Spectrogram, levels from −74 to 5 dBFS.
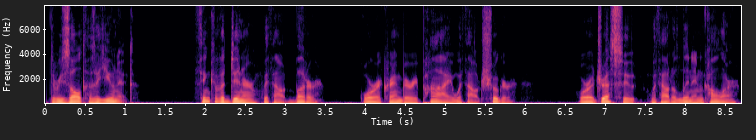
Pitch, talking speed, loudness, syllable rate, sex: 95 Hz, 170 wpm, -17 LUFS, 5.6 syllables/s, male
